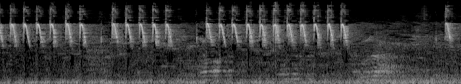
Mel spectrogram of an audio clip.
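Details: Bar-winged prinia kept for song training: rapid trains of sharp, high, clipped notes, about eight per second, in bursts of roughly one and a half seconds separated by brief pauses, ending with a short fresh burst; faint low background noise.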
